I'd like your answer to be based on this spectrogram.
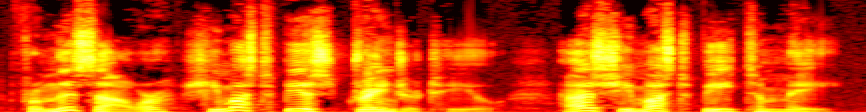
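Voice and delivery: loud, angry rebuke; Manfred angrily rebuking Isabella. Acted. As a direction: snap the reminder at her. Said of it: "said Manfred angrily".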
